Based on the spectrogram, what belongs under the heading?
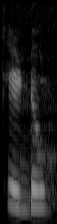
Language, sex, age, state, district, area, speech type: Punjabi, female, 18-30, Punjab, Gurdaspur, urban, read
